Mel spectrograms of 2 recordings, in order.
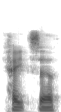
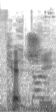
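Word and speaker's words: Cait Sith: it I'm calling them Kate Seth and then I finally realized it's actually Scottish and they've been calling it catchy it's based off um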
